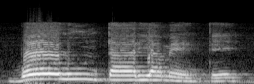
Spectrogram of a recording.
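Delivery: VOLUNTARIAMENTE stretched out slowly, syllable by syllable, and loud; emphatic stress. Real, not acted. Preacher underlining Christ's free choice, emphatic drawn-out stress on VOLUNTARIAMENTE. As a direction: lean hard and long on VOLUNTARIAMENTE. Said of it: "remarco ese voluntariamente".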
